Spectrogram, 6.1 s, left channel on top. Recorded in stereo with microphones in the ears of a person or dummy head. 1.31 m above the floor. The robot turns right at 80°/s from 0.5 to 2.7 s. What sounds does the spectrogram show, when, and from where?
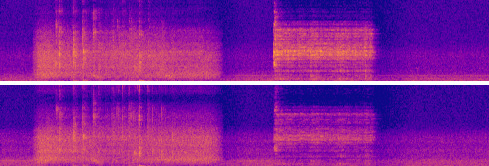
0.7 s crushing: 15° left (ahead or behind), 0.9 m; by 2.2 s 70° right (ahead or behind), 0.9 m
3.4 s boiling: 50° left (ahead or behind), 1.2 m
